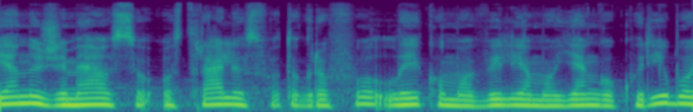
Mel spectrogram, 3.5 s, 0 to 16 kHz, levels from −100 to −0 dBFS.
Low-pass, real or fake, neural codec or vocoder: 14.4 kHz; real; none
